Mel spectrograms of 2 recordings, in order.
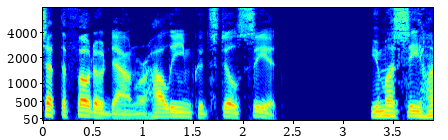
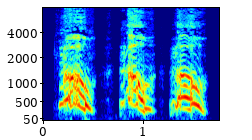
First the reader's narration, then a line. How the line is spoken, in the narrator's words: he cried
